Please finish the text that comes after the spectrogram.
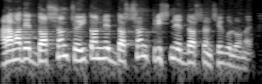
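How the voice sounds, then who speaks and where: A high-pitched, sharp-toned man preaches a sermon. He scolds and argues, moving from quiet asides to sudden loud outbursts. His voice rings out with a long hall echo. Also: lively intonation, brisk.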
